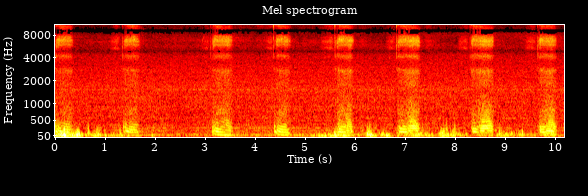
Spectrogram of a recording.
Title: Beagle dog snoring ビーグル犬のいびき(笑)#short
